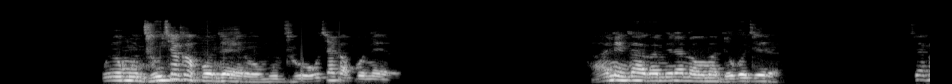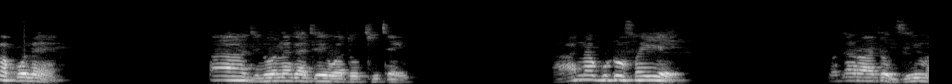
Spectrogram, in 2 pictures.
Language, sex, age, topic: Ndau, male, 18-24, health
